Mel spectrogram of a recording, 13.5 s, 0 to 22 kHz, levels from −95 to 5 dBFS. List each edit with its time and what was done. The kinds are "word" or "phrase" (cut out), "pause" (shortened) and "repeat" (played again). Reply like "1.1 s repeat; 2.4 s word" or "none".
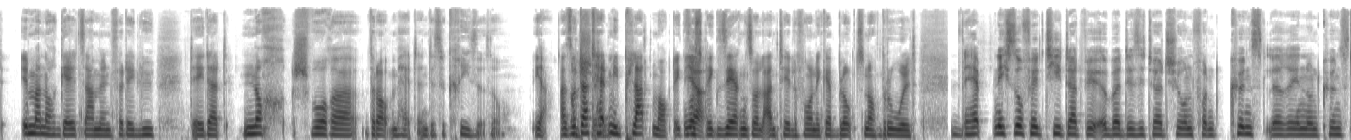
2.3 s word; 7.1 s phrase; 9.5 s pause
